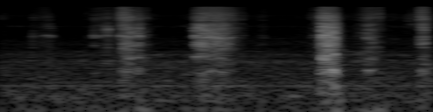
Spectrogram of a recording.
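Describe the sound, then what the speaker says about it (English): Dry floral oasis foam pushed into a box during spring home decorating gives several short, close scratchy rubs and squeaks in separate bursts, fairly quiet and with no talking. "That's just some dry flower oasis going into there."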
